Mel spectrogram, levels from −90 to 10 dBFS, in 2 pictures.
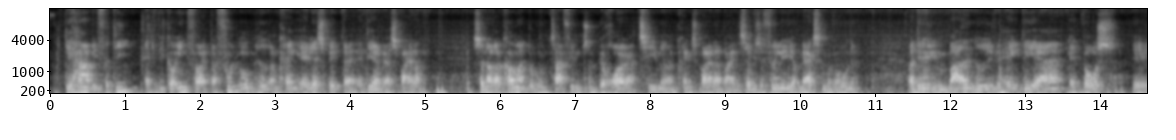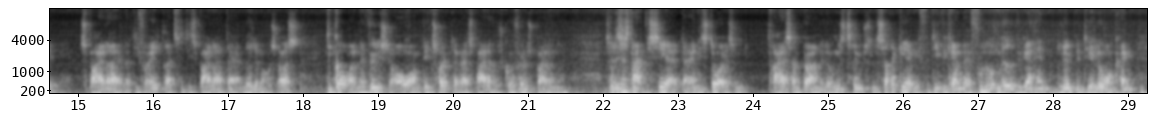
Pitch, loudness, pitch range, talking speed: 130 Hz, -17 LUFS, 120-145 Hz, 240 wpm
